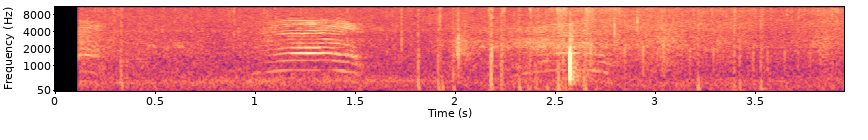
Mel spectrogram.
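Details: Black domestic cat, indoors during a snowy Long Island winter, gives a single rising-then-falling meow about half a second long, harmonic and clear, followed by soft clicks and rustling.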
